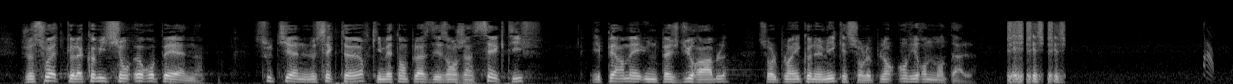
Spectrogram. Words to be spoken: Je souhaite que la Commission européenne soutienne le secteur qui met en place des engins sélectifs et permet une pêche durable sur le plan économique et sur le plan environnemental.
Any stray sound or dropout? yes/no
yes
